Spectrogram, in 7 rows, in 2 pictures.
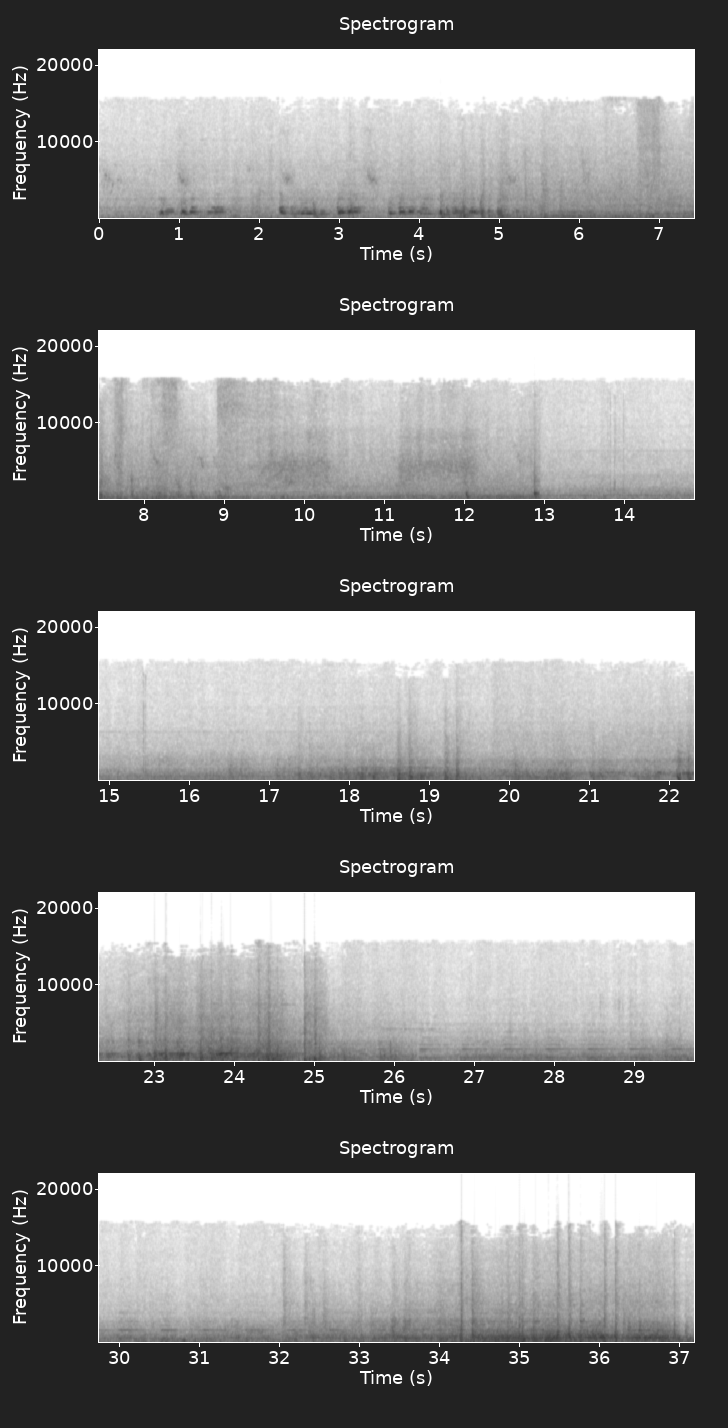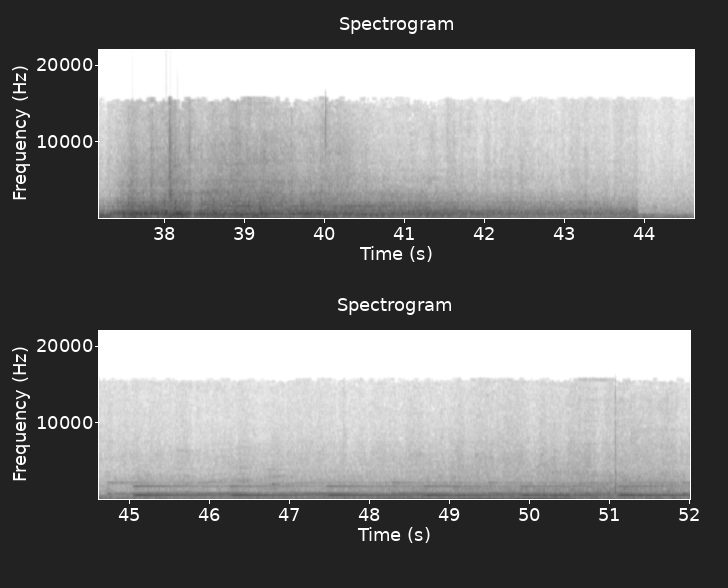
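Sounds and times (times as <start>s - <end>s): crossing warning bells: 0.0s - 11.2s, 16.2s - 52.0s
train wheels clattering: 0.8s - 13.0s, 15.5s - 44.0s.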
